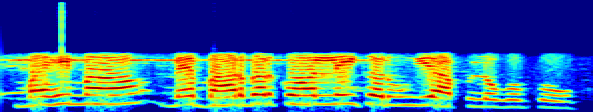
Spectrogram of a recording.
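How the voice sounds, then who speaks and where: Woman teacher, high voice, firm and quizzing, sounds like a phone line. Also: normal speed, a little hiss or hum. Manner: firm, correcting pupils' pronunciation. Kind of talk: online math class.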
